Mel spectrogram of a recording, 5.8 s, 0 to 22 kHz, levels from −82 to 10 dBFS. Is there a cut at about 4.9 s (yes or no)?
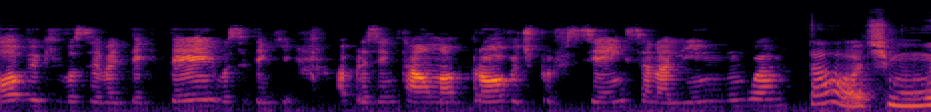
yes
